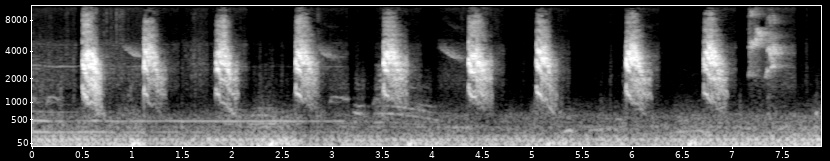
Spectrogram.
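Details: Long-tailed shrike uttering "toet toet" notes for songbird tutoring; loud harsh rasping calls repeated roughly every second in a steady series, with a faint steady tone in the background early on.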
